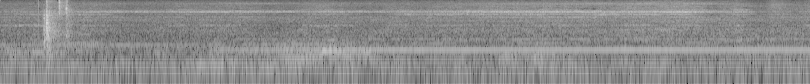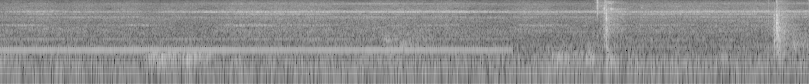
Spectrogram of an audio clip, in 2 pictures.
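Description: Train wheels click sharply over rail joints.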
